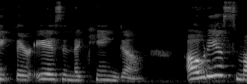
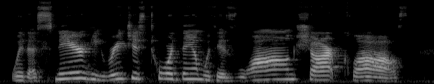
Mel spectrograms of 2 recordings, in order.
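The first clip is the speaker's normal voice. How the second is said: ordinary delivery, nothing marked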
